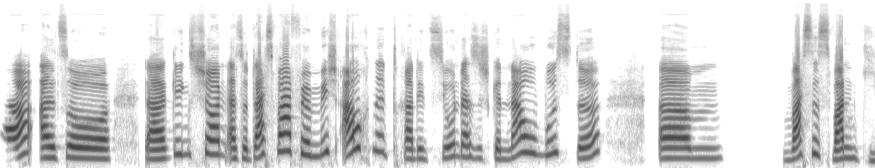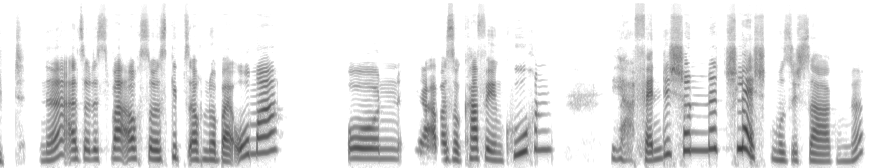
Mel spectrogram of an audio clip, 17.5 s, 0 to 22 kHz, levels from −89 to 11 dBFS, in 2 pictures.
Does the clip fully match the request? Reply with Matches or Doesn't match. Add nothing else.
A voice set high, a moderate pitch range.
Doesn't match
